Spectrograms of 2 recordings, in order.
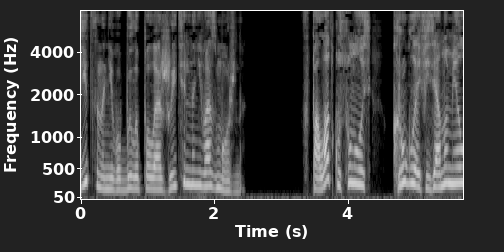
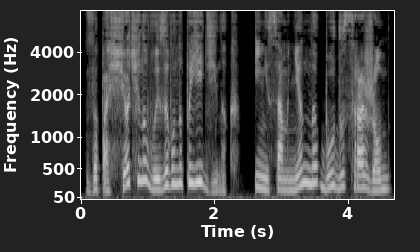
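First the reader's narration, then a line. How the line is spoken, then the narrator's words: Purring. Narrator (Russian): тараща глаза промурлыкал граф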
